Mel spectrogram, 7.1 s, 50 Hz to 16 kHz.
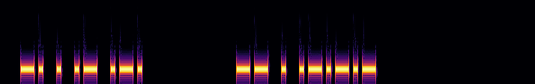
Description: Morse code, heard as a keyed tone, about 20 wpm, 700 Hz. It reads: NEAR ME.
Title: 3x Word-Spacing - Sentences from Top 300 Words - 20wpm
